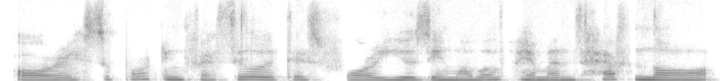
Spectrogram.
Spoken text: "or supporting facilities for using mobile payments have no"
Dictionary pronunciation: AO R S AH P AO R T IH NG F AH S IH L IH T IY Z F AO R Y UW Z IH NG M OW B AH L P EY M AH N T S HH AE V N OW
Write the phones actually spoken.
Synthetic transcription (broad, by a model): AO R S AH P AO R T IH NG F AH S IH L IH T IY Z F AO R Y UW Z IH NG M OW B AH L P EY M AH N T S HH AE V N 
